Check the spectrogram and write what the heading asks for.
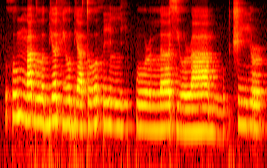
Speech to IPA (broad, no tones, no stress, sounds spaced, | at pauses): θ u m ŋ a ɡ lː ʊ bʲ ɜ fʲ ʊː bʲ aː t ʊː θ i lː i̤ pː uː ɹ lː ɜ sʲ ʊː ɹ aː m ṳ | t͡ʃ i ɹ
